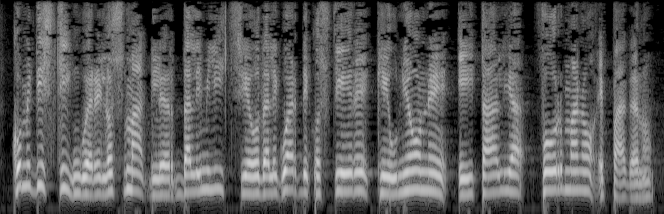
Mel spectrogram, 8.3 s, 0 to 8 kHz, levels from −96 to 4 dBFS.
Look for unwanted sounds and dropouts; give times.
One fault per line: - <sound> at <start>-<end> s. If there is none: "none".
none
